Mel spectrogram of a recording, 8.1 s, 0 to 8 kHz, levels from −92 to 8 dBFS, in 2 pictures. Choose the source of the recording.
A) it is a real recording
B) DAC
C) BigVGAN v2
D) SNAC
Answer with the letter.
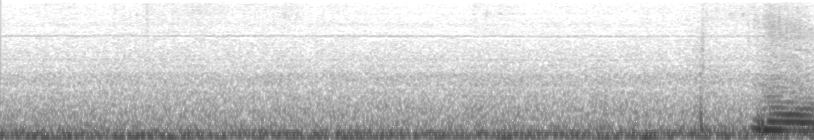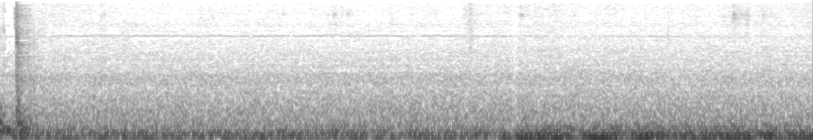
A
